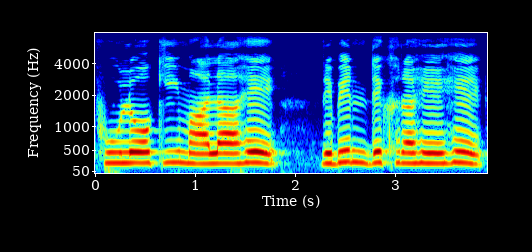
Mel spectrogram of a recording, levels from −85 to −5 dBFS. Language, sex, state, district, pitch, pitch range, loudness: Hindi, female, Madhya Pradesh, Bhopal, 225 Hz, 215-230 Hz, -13 LUFS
